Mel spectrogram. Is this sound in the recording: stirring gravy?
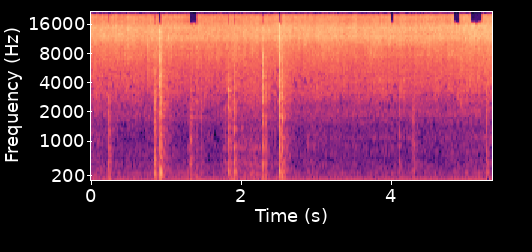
yes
